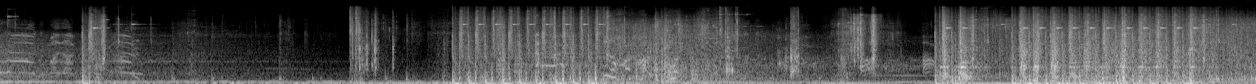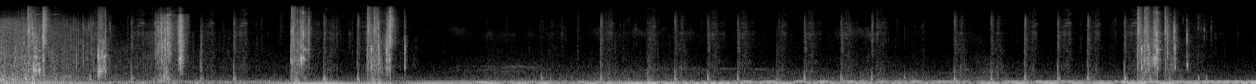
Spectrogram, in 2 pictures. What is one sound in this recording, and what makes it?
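Rifle shots crack sharply now and then.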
